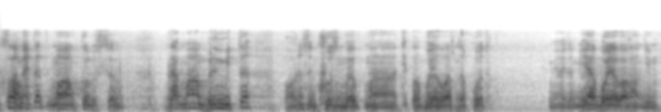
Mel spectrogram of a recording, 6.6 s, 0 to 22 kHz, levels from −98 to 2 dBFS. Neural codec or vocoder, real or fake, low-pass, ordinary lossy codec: vocoder, 24 kHz, 100 mel bands, Vocos; fake; 7.2 kHz; none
